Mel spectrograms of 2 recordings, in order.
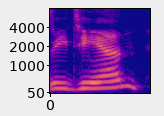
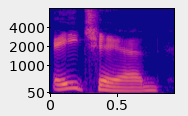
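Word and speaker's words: Etienne: So, I thought it was ETN.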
